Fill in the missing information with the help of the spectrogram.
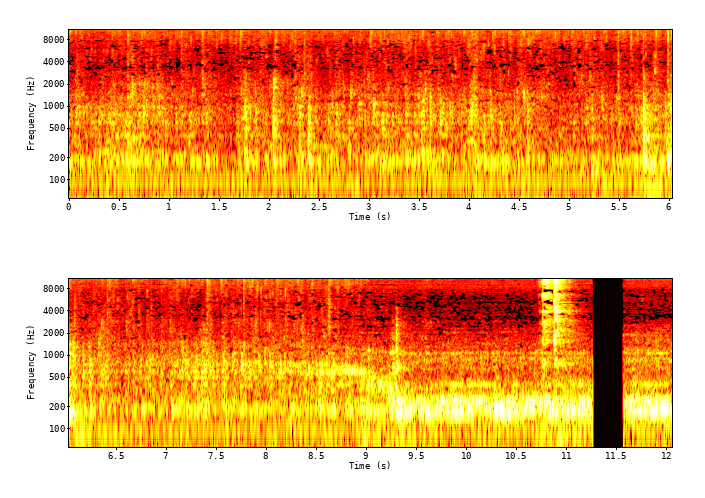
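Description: Spatula stirring a simmering potato and papad curry in a nonstick pan: soft scrapes and light clicks over a steady low bubbling. Near the end, one sharp clink as the glass lid goes on the pan.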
